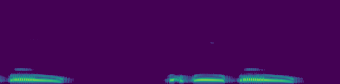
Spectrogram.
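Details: Spotted dove cooing, a recording meant to provoke wild males and females into fighting: three rich, low coos, the first and last long and gently falling, the middle one split into short broken notes, against a silent background.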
